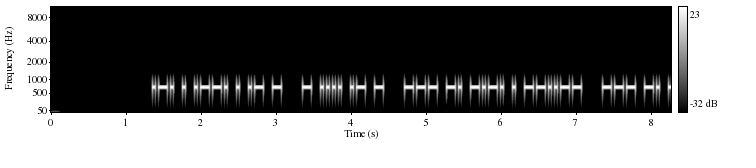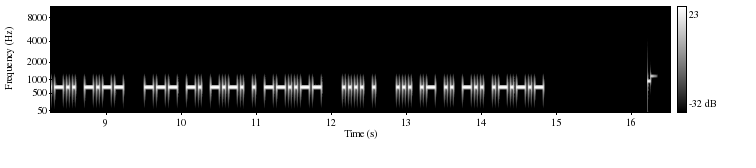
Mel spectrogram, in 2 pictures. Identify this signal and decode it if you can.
Morse code, heard as a keyed tone, about 30 wpm, 700 Hz. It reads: REPEAT THAT ONCE, ONLY ONCE, HE SAID.
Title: Sentences from Top 1600 Words 30wpm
